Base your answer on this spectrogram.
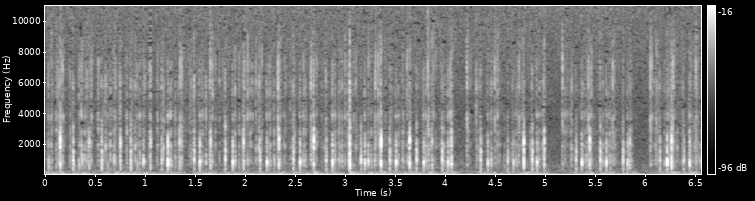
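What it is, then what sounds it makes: Silicone pyramid mat. Fingertips and short nails scratch and tap across a flat, solid red silicone mat covered in pyramid studs. The result is a dense, rapid stream of short, dry clicks and scratchy brushes over a steady low hum, with a few brief dips in level.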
